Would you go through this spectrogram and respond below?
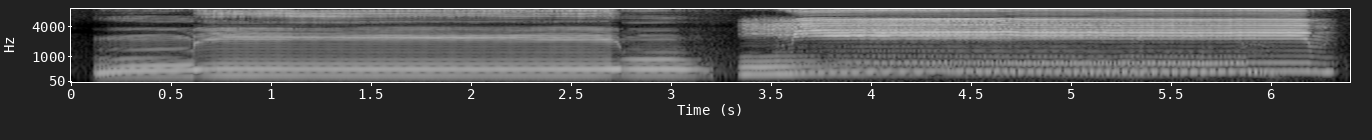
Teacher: درمیان میں جب آپ مد کر رہے ہوتے ہیں نا تو آواز ناک میں نہ جائے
